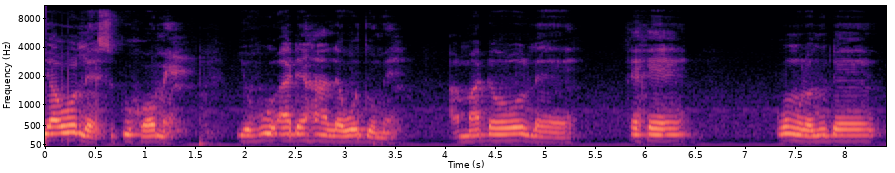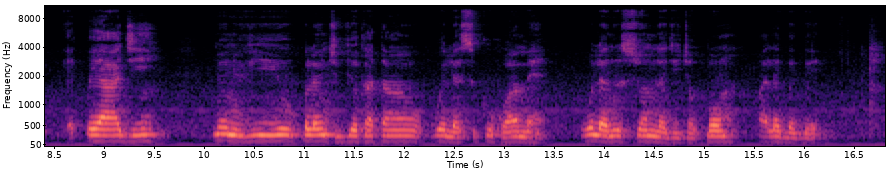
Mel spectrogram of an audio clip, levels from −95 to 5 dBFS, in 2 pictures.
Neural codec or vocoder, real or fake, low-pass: none; real; 9.9 kHz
